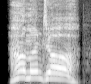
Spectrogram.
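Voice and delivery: high, loud desperate call; cried out. Acted. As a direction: call his friend's name in alarm. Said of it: "Ilden cried".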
